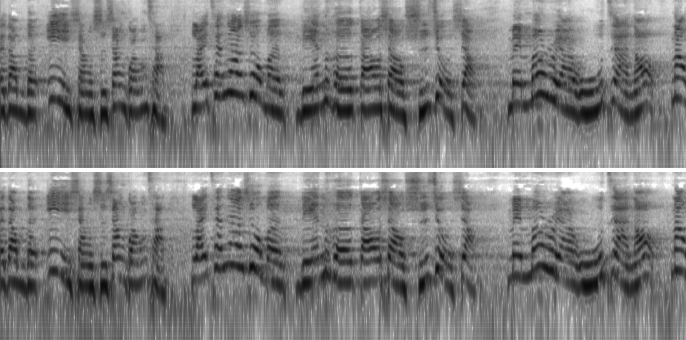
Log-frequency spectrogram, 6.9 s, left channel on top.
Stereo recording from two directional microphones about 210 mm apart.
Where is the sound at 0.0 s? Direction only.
35° right (ahead or behind).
